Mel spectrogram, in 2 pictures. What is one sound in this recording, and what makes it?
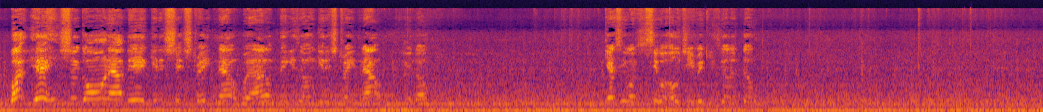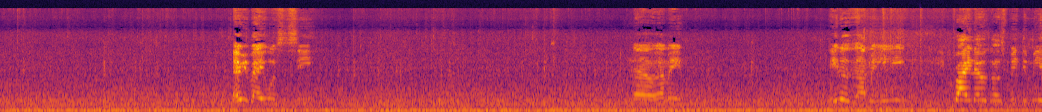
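A vehicle engine drones low and steady inside a cab.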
